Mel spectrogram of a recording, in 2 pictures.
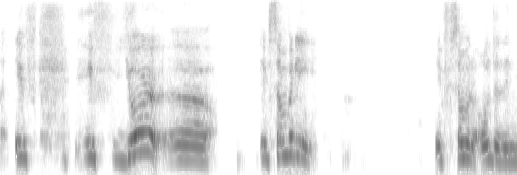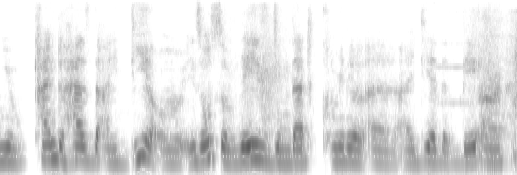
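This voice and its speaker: A woman speaks at medium pitch in a dark, mellow tone. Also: ordinary pitch variation, moderate pace. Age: 30s. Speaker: webinar panelist. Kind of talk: panel discussion. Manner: halting, many repetitions.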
